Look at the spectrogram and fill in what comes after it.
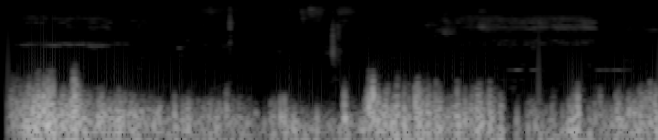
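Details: Sleeping dog snoring: loud, low, rough rumbling that rises and falls in uneven pulses, with faint high hiss in the background.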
